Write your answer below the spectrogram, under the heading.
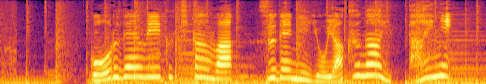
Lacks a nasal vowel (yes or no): no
